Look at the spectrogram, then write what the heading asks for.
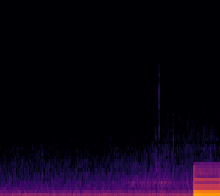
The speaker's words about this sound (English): Well, his phone is actually ringing, so that's certainly a good sign.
